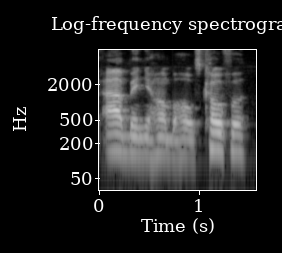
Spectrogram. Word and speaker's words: Kofa: Once again, I've been your humble host, Kofa, K-O-F-A, not coffee, not, not Kofi, or any variation thereof. Kofa rhymes with sofa.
